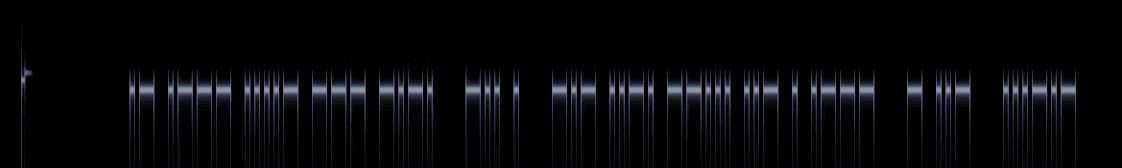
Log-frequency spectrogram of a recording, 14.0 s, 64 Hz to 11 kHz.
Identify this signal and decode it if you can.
Morse code, heard as a keyed tone, about 20 wpm, 700 Hz. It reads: AJ4OC DE KF7UEJ TU <SK>
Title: Practice QSO - Exchange 4 - Ending - 20wpm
